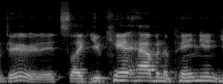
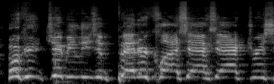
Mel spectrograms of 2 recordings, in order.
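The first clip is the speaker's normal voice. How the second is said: mocking fans; 12 semitones higher than usual. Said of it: "And the shit".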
